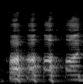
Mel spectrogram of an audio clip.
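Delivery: loud, high staged villain laugh; acted robbers' jeering ha-ha-ha; mocking laugh. A narrator's reading. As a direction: laugh scornfully in even bursts. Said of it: "dirent les, va-, les voleurs".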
